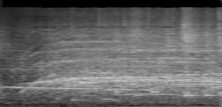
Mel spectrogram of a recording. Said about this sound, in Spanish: Y claro, recibe la ovación. Recibe la ovación.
